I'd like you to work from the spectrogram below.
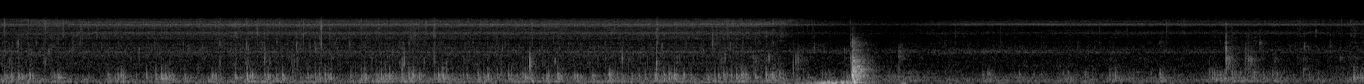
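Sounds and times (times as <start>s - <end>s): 
water boiling in a pot: 0.0s - 13.6s.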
